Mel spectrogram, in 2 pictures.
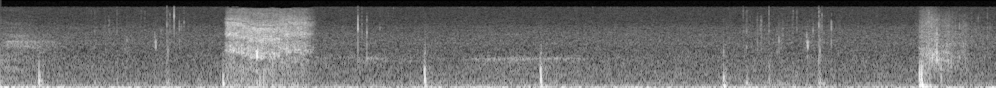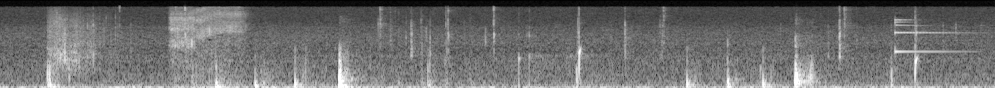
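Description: A pickaxe taps and chips at stone blocks again and again.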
